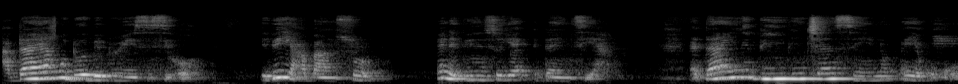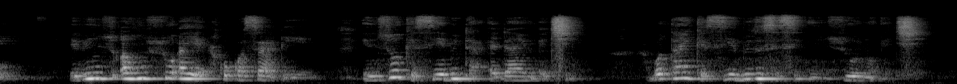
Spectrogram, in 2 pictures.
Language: Akan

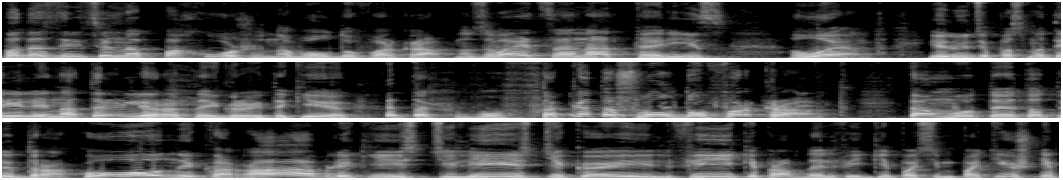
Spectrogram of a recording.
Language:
Russian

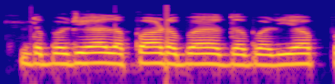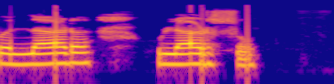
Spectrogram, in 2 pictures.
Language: Pashto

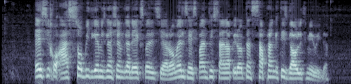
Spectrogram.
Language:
Georgian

